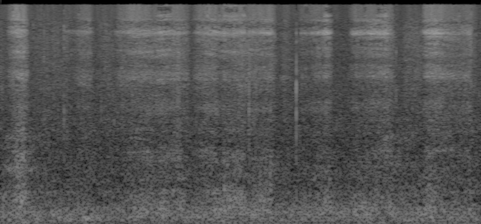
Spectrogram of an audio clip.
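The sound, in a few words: pencil sketching a circular shape on paper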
